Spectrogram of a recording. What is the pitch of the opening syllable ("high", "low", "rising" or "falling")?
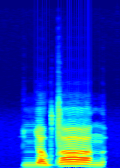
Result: low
